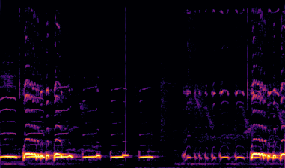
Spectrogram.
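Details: Female zebra dove calling to the male, a call used as a lure: clipped, whistled coos in quick bursts, then a pause, then a rapid run of short repeated notes ending in a rolling trill.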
